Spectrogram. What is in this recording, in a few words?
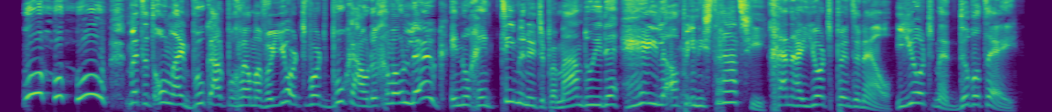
radio commercial; bnr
